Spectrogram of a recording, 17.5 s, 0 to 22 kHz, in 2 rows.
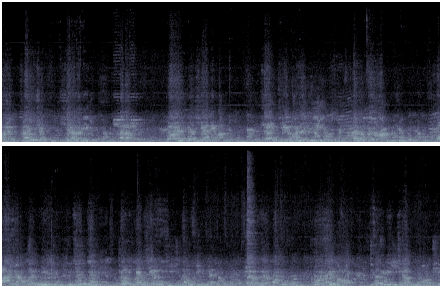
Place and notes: Yuyuan Garden, Shanghai - Yuyuan Garden
walking around the Yuyuan Garden, The famous tourist attractions, Very large number of tourists, Binaural recording, Zoom H6+ Soundman OKM II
